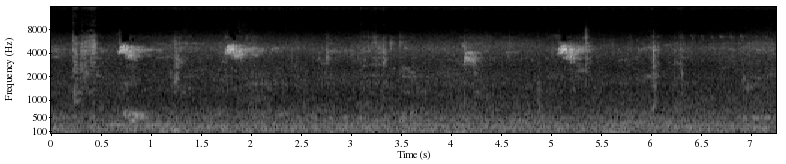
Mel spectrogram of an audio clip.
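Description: A small bird chirping: short high calls repeated irregularly, roughly once a second, over a low background hum.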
